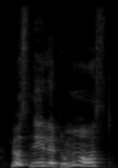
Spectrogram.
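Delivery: high, loud teasing call; playful shout. Acted. Schlunz tagging Nele and running away, shouting playfully. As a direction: yell it while running off. Schlunz starts a game of tag.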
